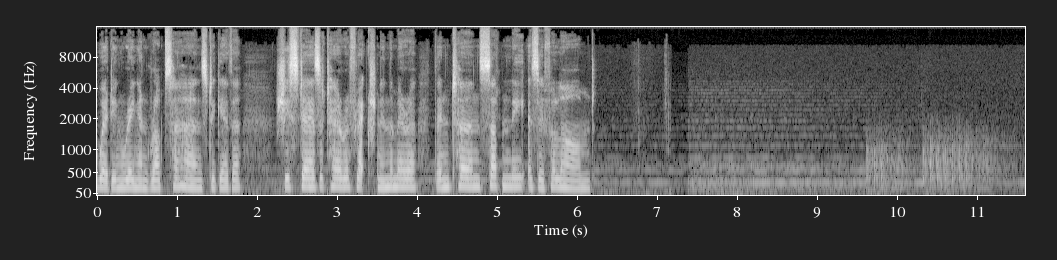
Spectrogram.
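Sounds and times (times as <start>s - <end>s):
speech: 0.0s - 6.3s
gunshots in rapid bursts like automatic fire: 9.6s - 11.6s.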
